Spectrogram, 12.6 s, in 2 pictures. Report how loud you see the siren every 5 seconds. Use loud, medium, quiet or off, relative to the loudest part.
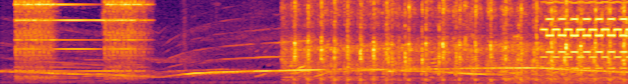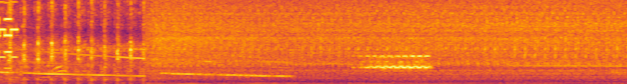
loud, loud, off.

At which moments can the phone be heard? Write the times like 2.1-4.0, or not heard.
0.1-1.6, 5.0-6.5, 9.8-10.7.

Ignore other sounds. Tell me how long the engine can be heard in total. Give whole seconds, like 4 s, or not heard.
10 s.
